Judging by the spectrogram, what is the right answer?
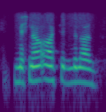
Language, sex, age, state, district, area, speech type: Kashmiri, male, 18-30, Jammu and Kashmir, Ganderbal, rural, conversation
